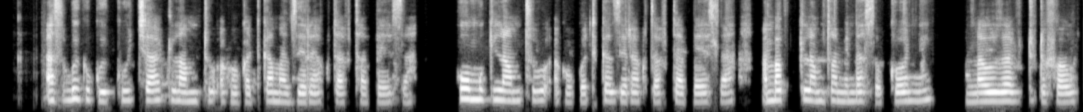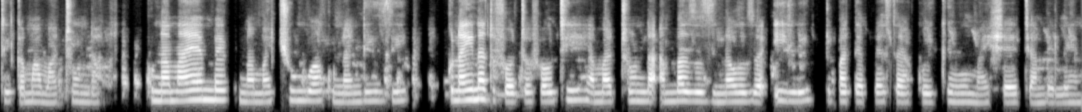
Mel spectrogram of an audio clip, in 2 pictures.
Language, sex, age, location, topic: Swahili, female, 18-24, Kisumu, finance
